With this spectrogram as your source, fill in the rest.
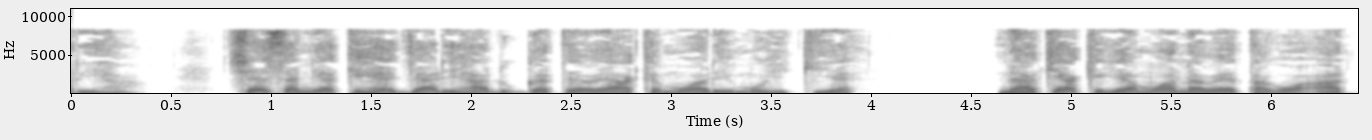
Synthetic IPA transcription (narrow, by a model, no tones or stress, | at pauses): ɾiɦa | t͡ʃɛsaniakeɦɛd͡ʒaɾiɦaduːɡatɛjɔjakɛmwaɾemohikiɛ | nakɛakeɣeamwanawɛtaɣwɔʔat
